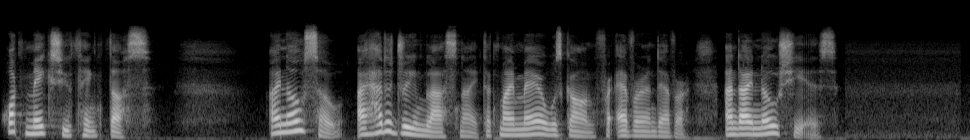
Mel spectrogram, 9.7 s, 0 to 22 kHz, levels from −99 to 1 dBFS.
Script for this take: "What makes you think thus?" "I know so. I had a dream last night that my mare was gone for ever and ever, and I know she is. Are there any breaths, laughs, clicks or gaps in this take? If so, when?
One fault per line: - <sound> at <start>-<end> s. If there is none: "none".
none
